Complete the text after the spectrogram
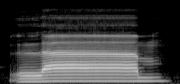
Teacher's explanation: জিহবার আগার কিনারা উপরের দাঁতের মাড়ির সাথে লাগিয়ে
